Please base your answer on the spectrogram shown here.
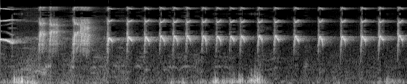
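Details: Harsh 'besetan' song of grey-cheeked bulbul, local and Sumatran birds: a steady string of strident, clipped chak notes about five per second, with faint low thumps beneath.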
